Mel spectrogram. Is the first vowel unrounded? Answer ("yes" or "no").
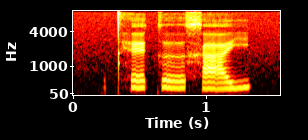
yes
